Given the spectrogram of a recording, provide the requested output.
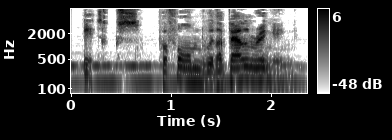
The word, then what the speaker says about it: iTeX: At the TUG 2010 conference, Knuth announced a satirical XML-based successor to TeX, titled iTeX, pronounced ITX, performed with a bell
